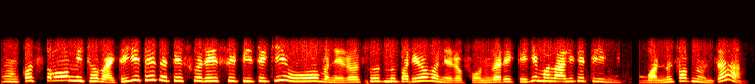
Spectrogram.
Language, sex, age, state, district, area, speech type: Nepali, female, 45-60, West Bengal, Jalpaiguri, urban, conversation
